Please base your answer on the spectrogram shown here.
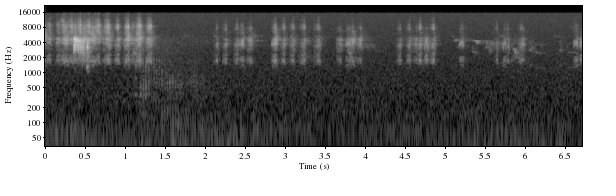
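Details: Hungry house wren hatchlings in a birdbox begging while parents deliver food: an opening loud burst of rapid, scratchy pulses, then shorter broken bouts of the same buzzy chattering with brief gaps between.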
